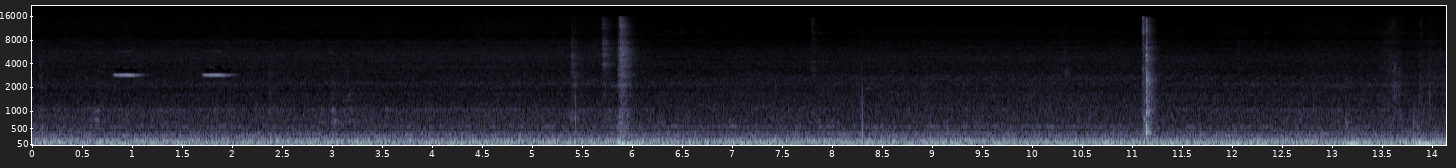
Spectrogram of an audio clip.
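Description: Steady low rumble and hum inside a passenger train carriage, with two short high beeps about a second and two seconds in, and a couple of sharp clicks.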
